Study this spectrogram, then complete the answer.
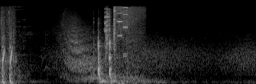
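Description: Game sound effects crash and whoosh in quick bursts.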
